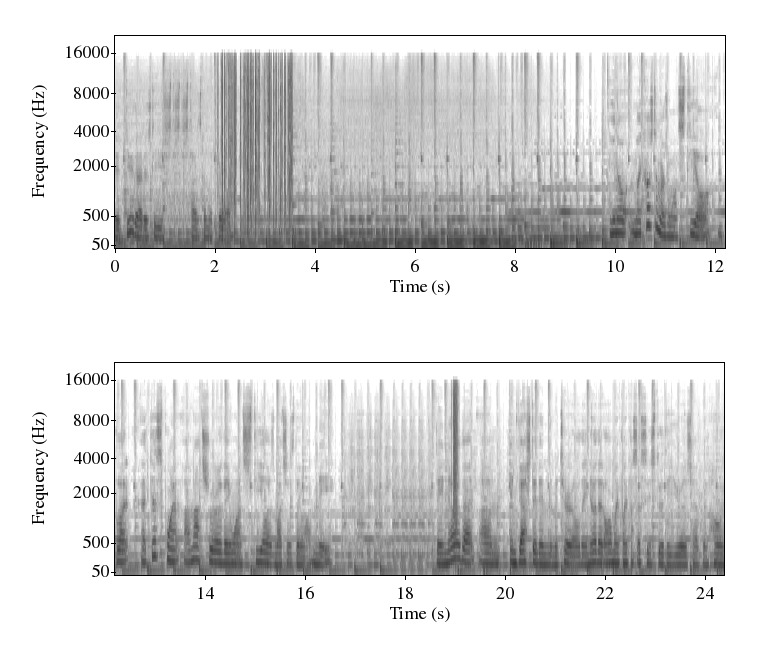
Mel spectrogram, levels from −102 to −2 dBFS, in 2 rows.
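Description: At 1.20 to 1.54 s and again at 4.78 to 5.12 s, a repeated buffer occurs. New audio arrives late, so one block of about 171 ms, which fits an 8192-sample buffer, plays twice more. The result is a stuttering loop with hard joins, and roughly a third of a second of audio is lost. On a waveform, identical segments sit side by side. On a spectrogram, the same pattern repeats with vertical edges at each seam.

Between 2.05 and 3.57 s, dense, irregular scratching sits over the sound, somewhat louder than the audio itself. This is cable scratch noise, likely from a worn cable or connector being moved. It shows as ragged broadband speckle on the spectrogram and spiky fuzz on the waveform.

At 17.92 to 18.43 s, the buffer repeats three extra times, and about half a second goes missing.

A brief scratch burst follows at 18.92 to 19.08 s.

At 22.36 to 22.53 s, there is a single extra repeat.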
